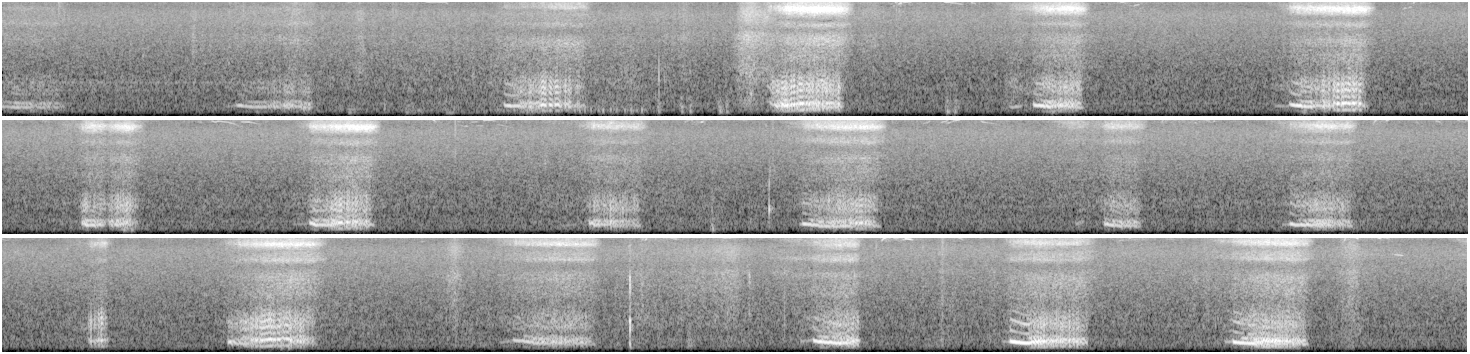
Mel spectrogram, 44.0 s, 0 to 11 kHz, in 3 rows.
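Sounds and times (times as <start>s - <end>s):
cat snoring faintly: 0.0s - 0.7s, 2.3s - 3.3s, 5.0s - 6.6s, 7.2s - 8.6s, 10.0s - 10.9s, 12.7s - 13.8s, 15.4s - 16.1s, 17.6s - 18.5s, 20.2s - 21.2s, 22.4s - 23.6s, 25.2s - 26.2s, 27.4s - 28.3s, 30.0s - 30.5s, 31.4s - 32.6s, 33.8s - 35.4s, 36.5s - 38.5s, 39.3s - 40.3s, 41.3s - 43.0s.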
